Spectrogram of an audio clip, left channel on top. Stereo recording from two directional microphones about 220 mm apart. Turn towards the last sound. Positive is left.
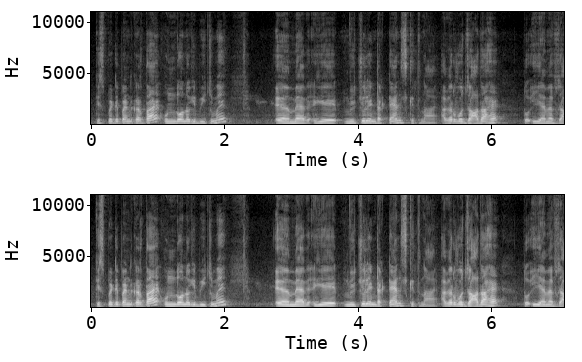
turn(degrees=-10)  # may be behind; listen again after turning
